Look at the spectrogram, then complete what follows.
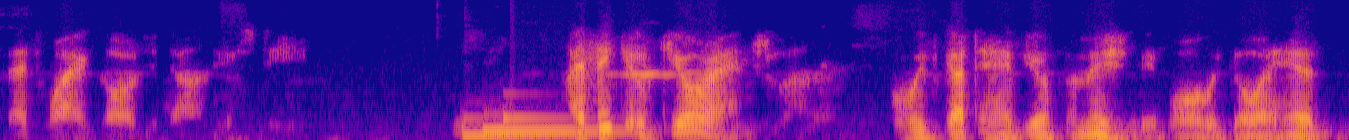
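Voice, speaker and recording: Deep-voiced radio-drama doctor, played by a man, vintage muffled sound. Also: normal speed, faint music behind, natural voice. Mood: persuasive. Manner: firm, clinical, persuasive. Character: earnest, assured male hospital doctor. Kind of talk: 1950s radio drama acting. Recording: old 1950s radio broadcast, muffled narrow band.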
